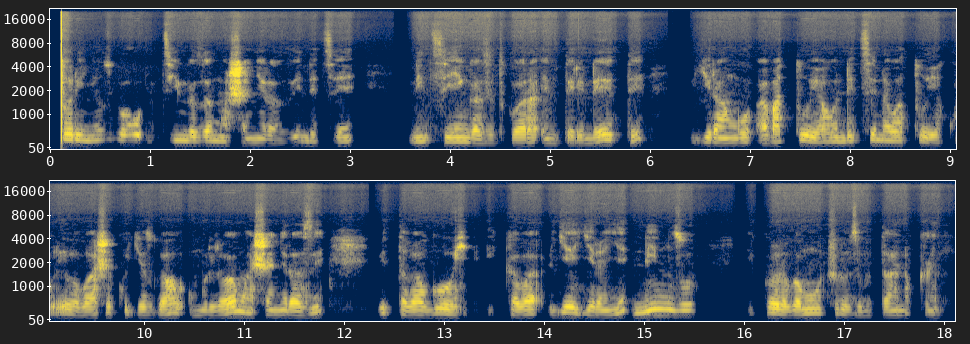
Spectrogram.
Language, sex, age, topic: Kinyarwanda, male, 18-24, government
